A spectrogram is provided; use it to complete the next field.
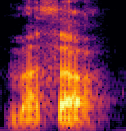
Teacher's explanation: یہ سا کا مخرج، سامنے والے دانت کا کارنر اور زبان کا کارنر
